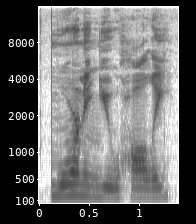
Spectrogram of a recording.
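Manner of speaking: loud, forceful threat; stern warning. A narrator's reading. John threatening Holly to back away, stern warning. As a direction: warn her off with real force.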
